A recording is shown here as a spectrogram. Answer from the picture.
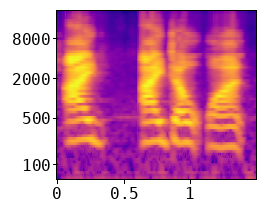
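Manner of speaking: ordinary talk, nothing marked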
